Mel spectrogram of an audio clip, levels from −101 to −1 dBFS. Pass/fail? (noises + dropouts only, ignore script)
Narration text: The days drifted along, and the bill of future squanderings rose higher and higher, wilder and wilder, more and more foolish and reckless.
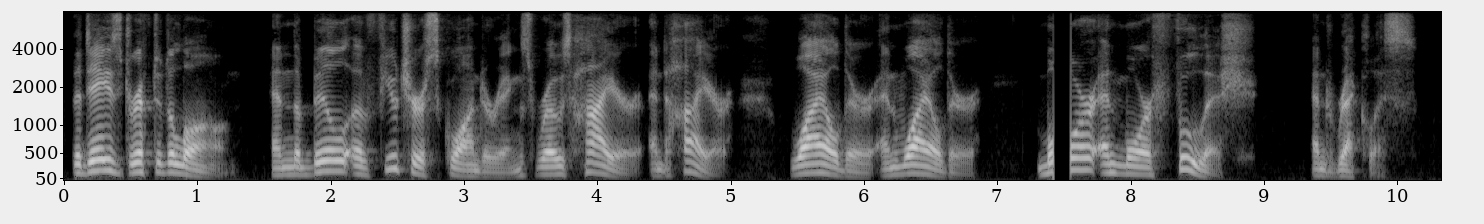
fail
